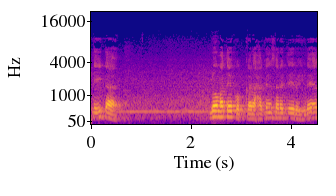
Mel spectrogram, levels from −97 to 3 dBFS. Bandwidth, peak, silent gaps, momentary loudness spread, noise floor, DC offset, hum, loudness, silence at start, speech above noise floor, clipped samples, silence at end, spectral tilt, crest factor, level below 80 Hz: 9.6 kHz; 0 dBFS; none; 25 LU; -39 dBFS; under 0.1%; none; -18 LUFS; 0 s; 21 dB; under 0.1%; 0 s; -7 dB/octave; 20 dB; -70 dBFS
